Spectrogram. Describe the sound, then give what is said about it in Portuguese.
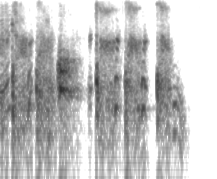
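A loud smoker's cough: about six harsh, raspy hacks in a rapid irregular fit, then silence, with no talking. “É, eu tô tossindo, tosse fumante, nossa.”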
